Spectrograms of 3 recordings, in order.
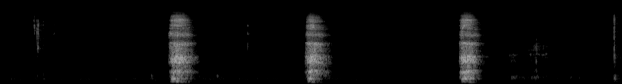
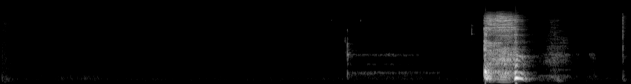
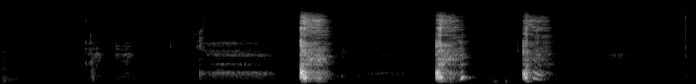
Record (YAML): exhalation_length: 6.2 s
exhalation_amplitude: 12534
exhalation_signal_mean_std_ratio: 0.25
cough_length: 6.3 s
cough_amplitude: 32768
cough_signal_mean_std_ratio: 0.18
three_cough_length: 7.0 s
three_cough_amplitude: 30743
three_cough_signal_mean_std_ratio: 0.21
survey_phase: beta (2021-08-13 to 2022-03-07)
age: 65+
gender: Female
wearing_mask: 'No'
symptom_none: true
smoker_status: Never smoked
respiratory_condition_asthma: false
respiratory_condition_other: false
recruitment_source: REACT
submission_delay: 2 days
covid_test_result: Negative
covid_test_method: RT-qPCR
influenza_a_test_result: Negative
influenza_b_test_result: Negative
